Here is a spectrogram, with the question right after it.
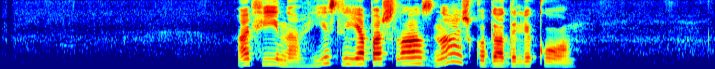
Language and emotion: Russian, sad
